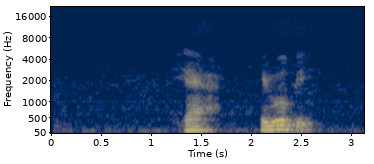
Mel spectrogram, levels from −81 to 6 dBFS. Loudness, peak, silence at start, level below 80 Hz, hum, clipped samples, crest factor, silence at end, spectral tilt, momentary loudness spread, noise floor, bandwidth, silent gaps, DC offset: -22 LUFS; -6 dBFS; 1.35 s; -58 dBFS; none; under 0.1%; 18 dB; 0.5 s; -10 dB/octave; 15 LU; -58 dBFS; 5.4 kHz; none; under 0.1%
